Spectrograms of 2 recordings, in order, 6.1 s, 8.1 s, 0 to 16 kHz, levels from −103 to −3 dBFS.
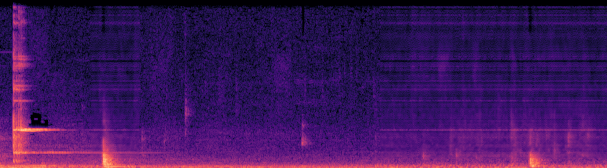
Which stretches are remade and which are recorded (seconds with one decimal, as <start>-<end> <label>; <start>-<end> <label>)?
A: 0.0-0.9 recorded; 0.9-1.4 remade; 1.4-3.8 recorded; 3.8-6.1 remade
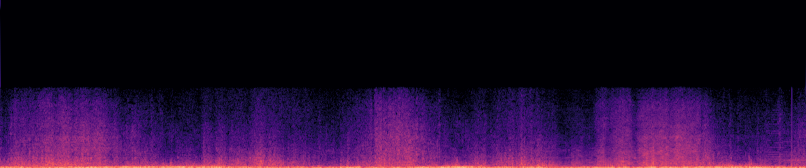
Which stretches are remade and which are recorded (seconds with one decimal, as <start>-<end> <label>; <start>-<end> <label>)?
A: 0.0-5.5 recorded; 5.5-7.0 remade; 7.0-8.1 recorded

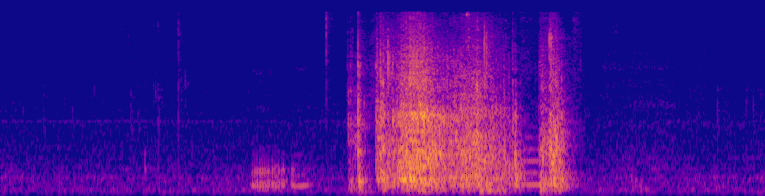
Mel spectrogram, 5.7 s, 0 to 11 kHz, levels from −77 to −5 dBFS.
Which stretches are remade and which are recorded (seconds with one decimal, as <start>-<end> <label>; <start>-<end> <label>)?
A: 0.0-5.7 recorded

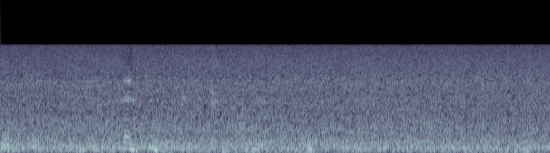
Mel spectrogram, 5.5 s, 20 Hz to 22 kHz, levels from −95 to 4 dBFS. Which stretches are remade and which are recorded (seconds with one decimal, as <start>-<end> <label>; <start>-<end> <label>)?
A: 0.0-5.5 recorded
